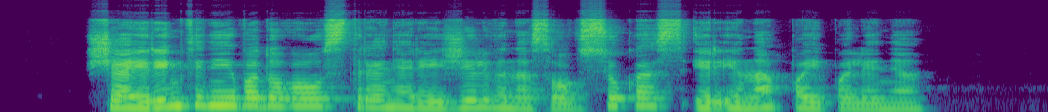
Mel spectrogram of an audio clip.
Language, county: Lithuanian, Panevėžys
